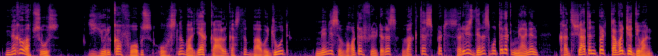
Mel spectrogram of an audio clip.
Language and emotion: Kashmiri, angry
